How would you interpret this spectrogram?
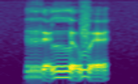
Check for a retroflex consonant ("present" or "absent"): absent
